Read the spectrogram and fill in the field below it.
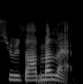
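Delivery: ordinary delivery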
